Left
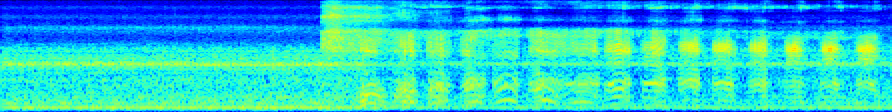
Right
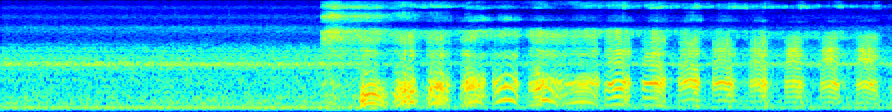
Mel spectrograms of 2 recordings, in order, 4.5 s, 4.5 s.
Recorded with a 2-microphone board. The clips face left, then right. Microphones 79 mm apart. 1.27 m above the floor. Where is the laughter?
40° right (ahead or behind).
